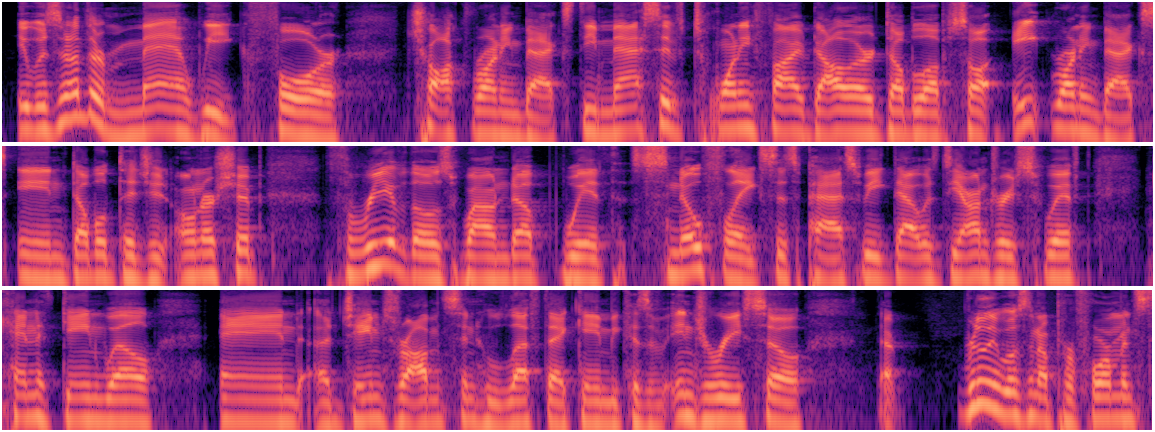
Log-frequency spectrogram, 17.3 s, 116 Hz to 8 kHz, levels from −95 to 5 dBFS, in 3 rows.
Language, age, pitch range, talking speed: English, 20-39, 135-160 Hz, 185 wpm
